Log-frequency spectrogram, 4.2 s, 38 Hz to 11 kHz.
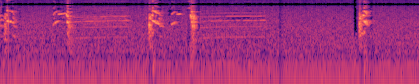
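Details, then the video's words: Peregrine falcon courtship at a nest in Płock, Poland, 6 March 2021: a few short, sharp squealing calls with thin whining tones between them, separated by quiet pauses, over a low steady hum. "Piękne zalężanie wersja VIP 6 03 2021 Orlen Płock sokół wędrowny"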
